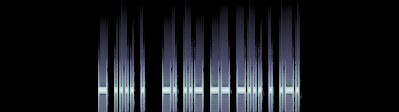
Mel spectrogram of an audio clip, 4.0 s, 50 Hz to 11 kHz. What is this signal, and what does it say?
Morse code, heard as a keyed tone, about 44 wpm, 700 Hz. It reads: THE NUMBER
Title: Sets of 2 Words 45wpm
